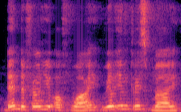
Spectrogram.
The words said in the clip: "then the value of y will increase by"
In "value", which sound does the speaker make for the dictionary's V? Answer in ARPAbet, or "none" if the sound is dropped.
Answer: F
